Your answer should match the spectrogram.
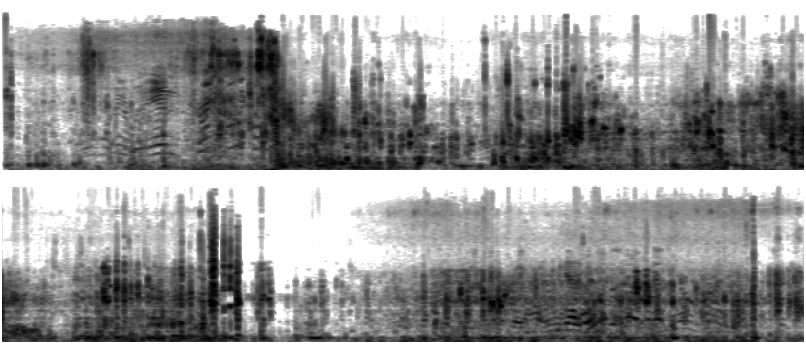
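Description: Wind rumbling on the microphone aboard a boat on open water, with indistinct voices over it.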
